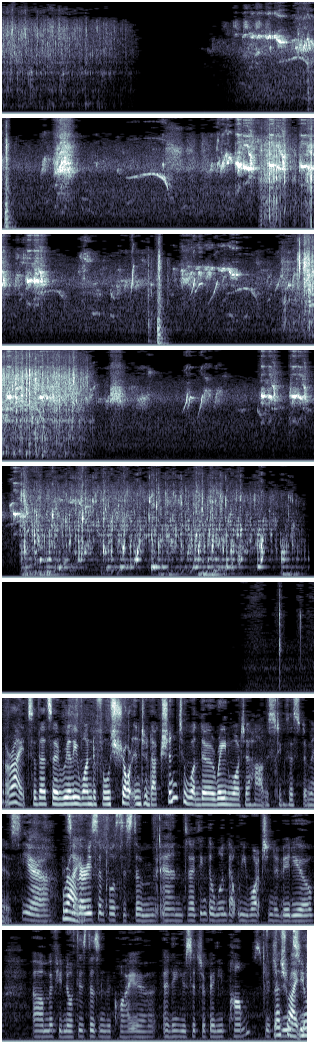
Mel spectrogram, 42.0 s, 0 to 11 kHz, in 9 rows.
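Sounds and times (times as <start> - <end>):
birds chirping: 3.1 - 20.0.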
